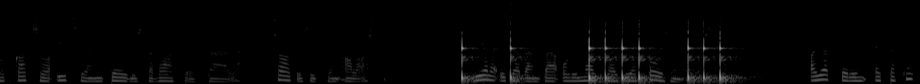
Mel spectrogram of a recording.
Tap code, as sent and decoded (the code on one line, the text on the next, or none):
1-1 4-3
AS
